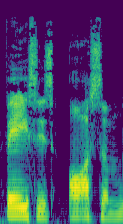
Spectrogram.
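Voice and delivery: ordinary talk, nothing marked

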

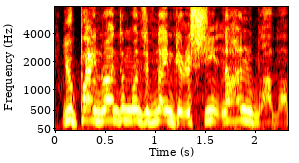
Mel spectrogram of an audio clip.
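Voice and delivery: high-pitched mock rant as the furious wife; mock angry wife. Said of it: "going mad".

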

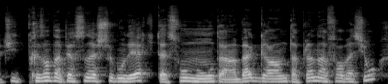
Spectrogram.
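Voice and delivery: normal talking voice

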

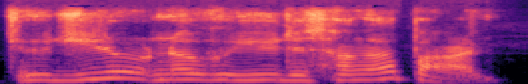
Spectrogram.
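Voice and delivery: high, exasperated mock telling-off; high retold outrage at the kid. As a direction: scold the kid in a high indignant voice. Yelling at kid who hung up.

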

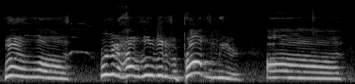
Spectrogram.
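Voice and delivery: high, hesitant mascot voice; worried cartoon mouse. First mate reports tentacle to captain, high cartoon mouse. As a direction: squeak out the bad news politely. Plays Mickey the rat.

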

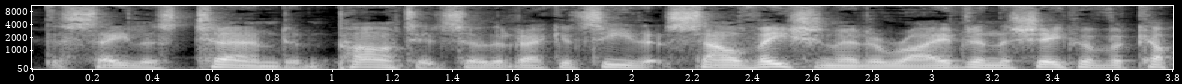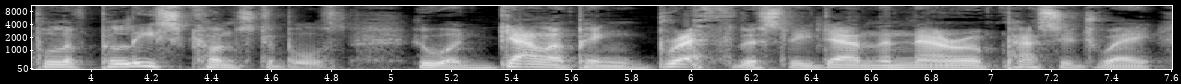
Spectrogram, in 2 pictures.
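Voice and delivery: plain reading voice

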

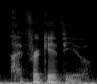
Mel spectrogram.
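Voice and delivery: low, hushed and tender; quiet, low absolution; solemn forgiveness. A narrator's reading. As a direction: forgive softly, gravely. Solemn forgiveness before leaving.

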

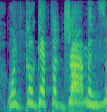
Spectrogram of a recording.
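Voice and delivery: high, pumped-up rallying cry; rally the troops, cartoon style; mock Chef Boyardee. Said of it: "Be like".

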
